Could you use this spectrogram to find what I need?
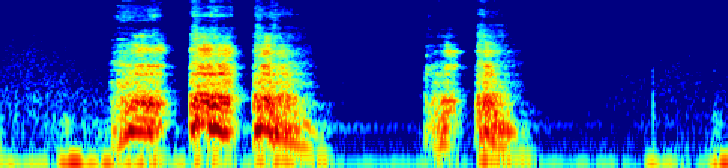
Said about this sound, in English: I'm going to cough again.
